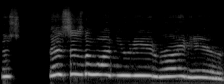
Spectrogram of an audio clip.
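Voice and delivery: very high, squeaky voice with swooping pitch. Voicing a woman offering a ring, sounding like the Gingerbread Man from Shrek. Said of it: "I sound like the fucking gingerbread man from Shrek".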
